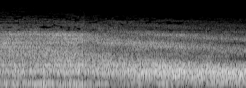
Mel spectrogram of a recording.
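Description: Steady rushing, jet-engine-like noise from the routine's soundtrack, a sound effect after the music ends.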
